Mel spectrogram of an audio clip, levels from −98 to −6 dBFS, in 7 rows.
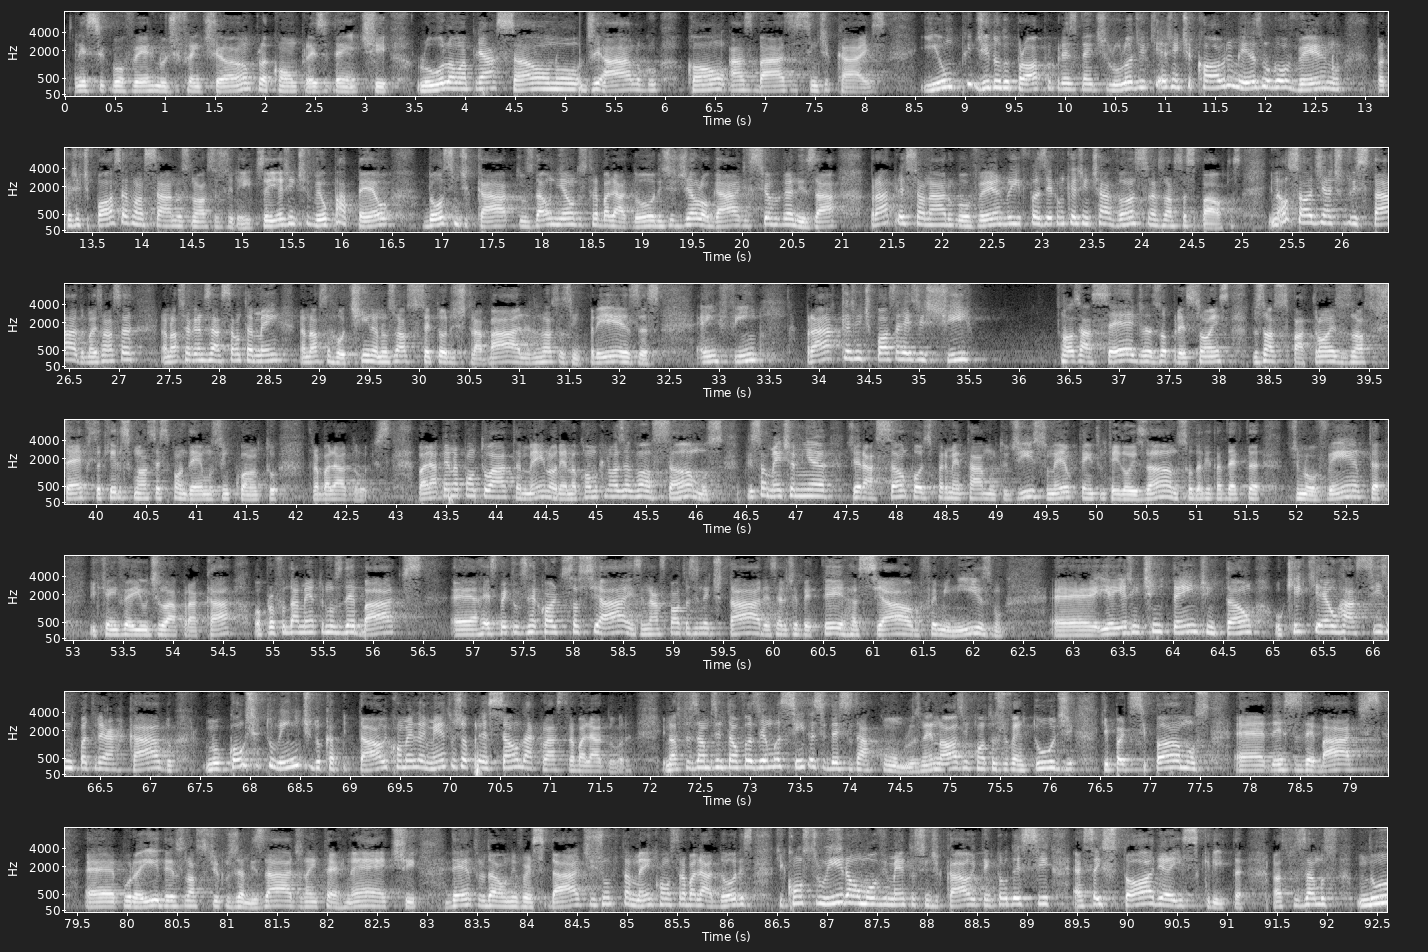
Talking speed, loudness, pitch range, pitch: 160 wpm, -16 LUFS, 140-185 Hz, 160 Hz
